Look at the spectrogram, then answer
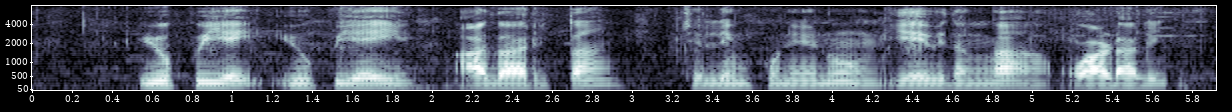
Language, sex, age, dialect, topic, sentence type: Telugu, male, 18-24, Southern, banking, question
